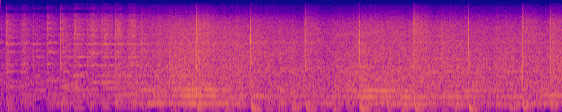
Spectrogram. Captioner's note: car engine roaring; upbeat music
